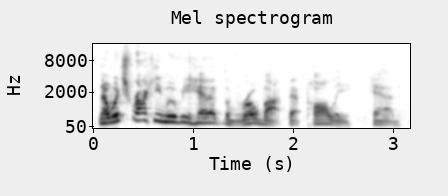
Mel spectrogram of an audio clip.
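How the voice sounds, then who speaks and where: A man's voice: on the high side, big pitch swings, pushed and bright. A man co-hosting a podcast in casual chat, laughing often as he talks. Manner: chuckling, quick to laugh. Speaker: podcast co-host.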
